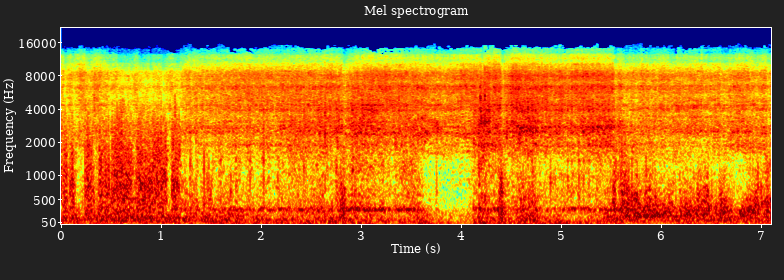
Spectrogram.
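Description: Mountain bike rolling fast down a dirt trail: tyres on dirt and wind buffeting the camera microphone, with many short knocks and rattles from the bike over bumps.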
